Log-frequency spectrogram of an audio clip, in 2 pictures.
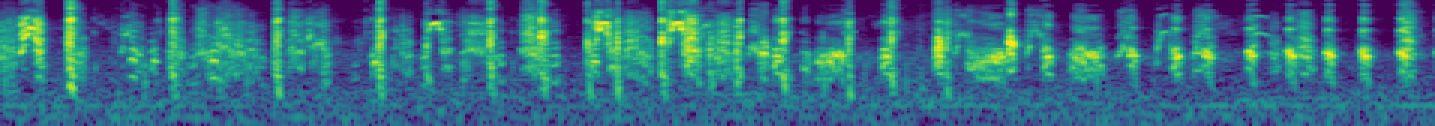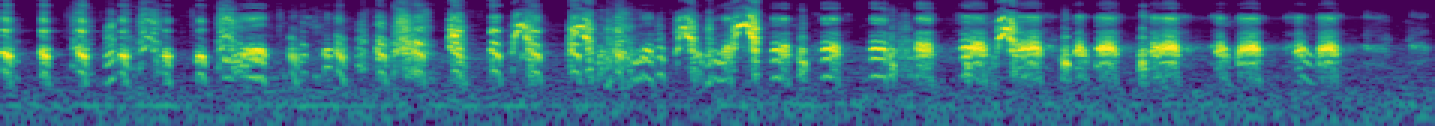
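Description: Chukar partridges give a dense, rapid chorus of harsh, clucking chuk notes, many overlapping.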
